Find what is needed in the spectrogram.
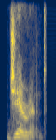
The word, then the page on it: gerund: Indian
